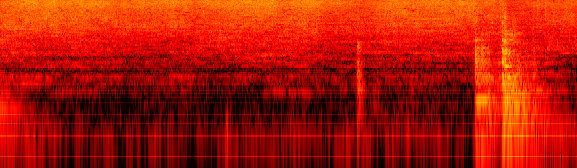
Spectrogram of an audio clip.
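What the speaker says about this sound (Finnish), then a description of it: "Lisätään pannulle pieni pala, tässä tapauksessa oivariinia," Margarine (Oivariini) melts in a frying pan with a steady, even sizzling hiss and a couple of brief clinks and scrapes near the end.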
